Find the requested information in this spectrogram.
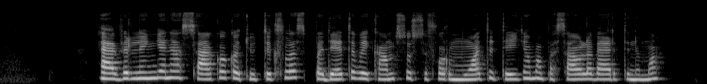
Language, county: Lithuanian, Kaunas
